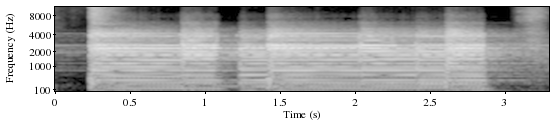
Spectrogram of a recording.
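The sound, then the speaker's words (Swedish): An electric guitar played with an overdrive pedal switched on, giving thick, gritty sustained chords. It's struck several times in a loose rhythm, loud and saturated, with no voices. “där så drar jag igång pedalen. Lite fetare, direkt får man ja, lite grann.”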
